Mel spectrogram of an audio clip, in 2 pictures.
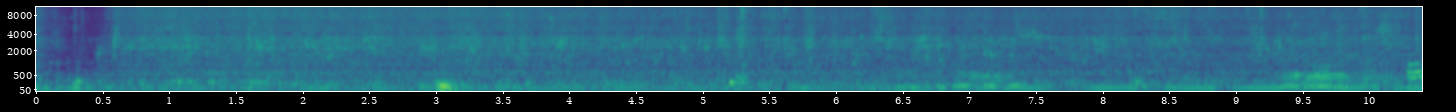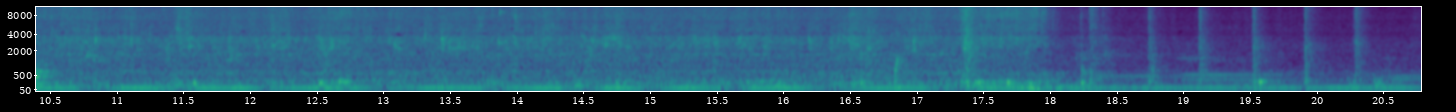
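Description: Kitchen tap running into a sink with a steady splashing rush, shut off about three seconds before the end, followed by a few light clicks.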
